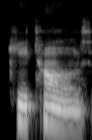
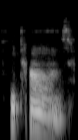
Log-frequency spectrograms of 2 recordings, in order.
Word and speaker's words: ketones: chain like an aldehyde the suffix ending here is own pronounce it own as and you own something not one something and that so ketones not ki kept ones ketones and that are they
